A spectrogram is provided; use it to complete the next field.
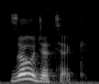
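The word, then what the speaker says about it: زوجتك: And remember, the ta marbuta turns into a regular T, zawjatik.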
